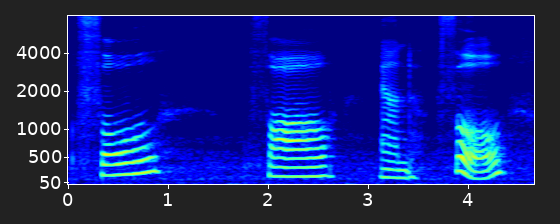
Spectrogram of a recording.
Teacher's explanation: all of these are rounded back vowels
